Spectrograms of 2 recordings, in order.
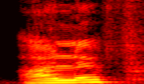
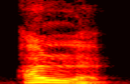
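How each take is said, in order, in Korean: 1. 서양식 발음으로 말합니다. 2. 한국식 발음으로 말합니다. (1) "걔네식으로 한번 할까요?" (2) "이제 정음으로만 우리 한다고 했죠"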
